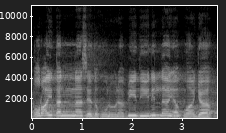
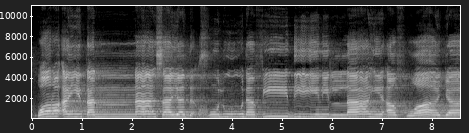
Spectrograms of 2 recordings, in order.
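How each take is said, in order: First: It is recited quickly with sounds run together. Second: It is recited carefully with each sound clear. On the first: The speaker calls it wrong. "agak cepat" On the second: The speaker calls it right. "makhrajnya benar"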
